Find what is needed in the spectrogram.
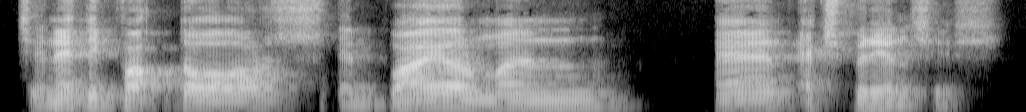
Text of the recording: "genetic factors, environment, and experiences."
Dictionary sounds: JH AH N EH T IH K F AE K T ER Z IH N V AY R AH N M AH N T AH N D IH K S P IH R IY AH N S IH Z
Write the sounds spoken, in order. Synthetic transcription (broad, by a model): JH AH N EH T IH K F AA K T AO S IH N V AY AH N M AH N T AH N D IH K S P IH R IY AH N S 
